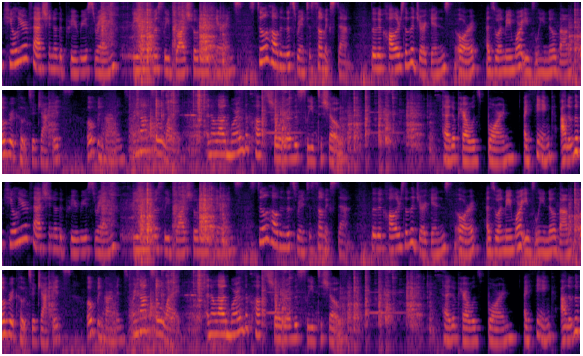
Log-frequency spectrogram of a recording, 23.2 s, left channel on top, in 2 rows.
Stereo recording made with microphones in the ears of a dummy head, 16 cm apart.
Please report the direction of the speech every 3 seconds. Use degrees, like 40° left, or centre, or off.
40° left, 40° left, 30° left, 20° right, 50° right, 10° right, 30° left, 40° left.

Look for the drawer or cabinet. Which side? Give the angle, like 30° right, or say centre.
30° right.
